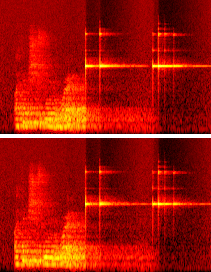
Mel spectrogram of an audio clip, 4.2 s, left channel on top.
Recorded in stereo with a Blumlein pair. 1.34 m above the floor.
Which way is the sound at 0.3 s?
30° right.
